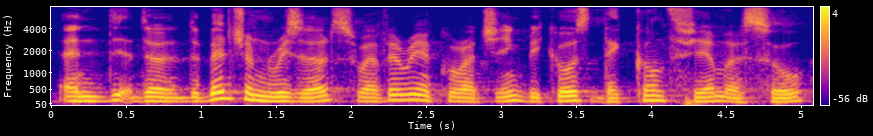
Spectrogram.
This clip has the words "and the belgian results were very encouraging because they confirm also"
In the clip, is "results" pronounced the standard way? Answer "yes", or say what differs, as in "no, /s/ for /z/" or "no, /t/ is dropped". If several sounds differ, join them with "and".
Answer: yes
